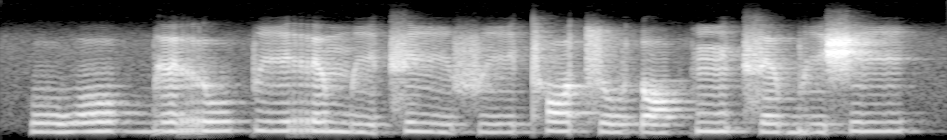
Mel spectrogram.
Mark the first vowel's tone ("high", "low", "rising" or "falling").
low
